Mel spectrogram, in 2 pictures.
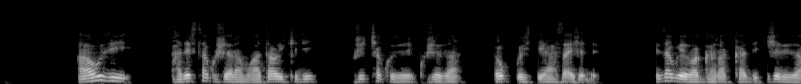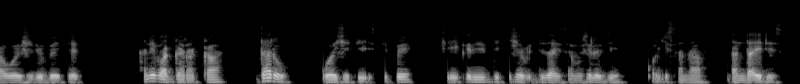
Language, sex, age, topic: Gamo, male, 18-24, agriculture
